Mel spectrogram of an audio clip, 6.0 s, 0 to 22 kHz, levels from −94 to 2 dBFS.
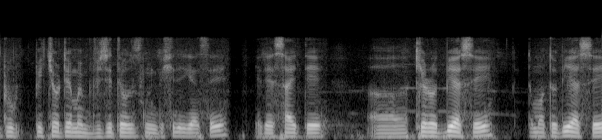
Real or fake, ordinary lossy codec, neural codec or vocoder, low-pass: real; none; none; 7.2 kHz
